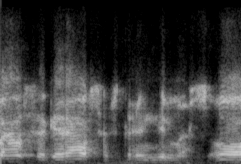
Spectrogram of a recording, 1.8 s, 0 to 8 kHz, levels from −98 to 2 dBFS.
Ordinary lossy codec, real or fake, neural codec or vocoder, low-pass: Opus, 32 kbps; fake; codec, 16 kHz, 8 kbps, FreqCodec, smaller model; 7.2 kHz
